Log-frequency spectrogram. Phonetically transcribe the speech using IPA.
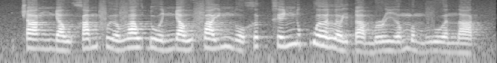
c a˧ ŋ ɲ a˨˩ w x a˧˥ m f ɨ˨˩˨ ə̯ v a˧ w ɗ u˨˩˨ ə̯ ɲ a˨˩˦ w f a˧˥ j ɲ o˨˩˨ x ə˦˥ k̚ x e˧˥ ɲ ɔ˦˥ p̚ w əː˧ l ə˨˩ j ɗ a˨˩˨ m ɹ i˨˩˦ ə̯ m ə˨˩˨ m v u˨˩ ə̯ n a˨˩ k̚

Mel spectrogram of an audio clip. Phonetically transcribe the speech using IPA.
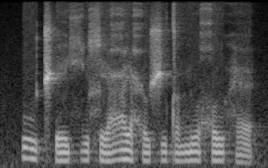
u t͡ʃʼ e ç i ɬ e ʕ e ħ u ʃ i d ɒ n u χ u h æ

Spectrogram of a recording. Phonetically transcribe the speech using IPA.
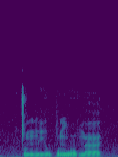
t̪ ʊ˨ ŋ m iː˨ w p ʊ˥ ŋ w o˨˩ w n̪ œː˧ t̚

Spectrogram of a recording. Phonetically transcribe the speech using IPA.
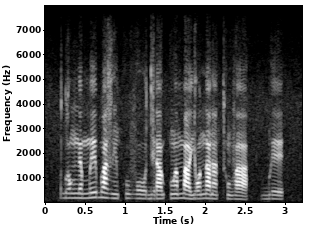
d ɔ˨ ŋ ɛ˨ m eː˦ b a˨ z ĩ˨ pʰ u˨ v oː˨ d ɪ˨ ɾ a˦˨ kʷ ã˦ m a˨ j ɔ˦ n a˨ ɾ ã˨ tʰ ũ˨ v a˨ | b e˨

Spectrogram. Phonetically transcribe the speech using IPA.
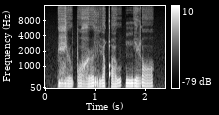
vʲ ə˞˨˩˦ u̯ p ɔ˩˧˩ ɣ ə˞˩˥ r y˩˧˩ qʼ u˩˥ | ŋ i˨˩˦ ɭ ɾ ɔ˩˥

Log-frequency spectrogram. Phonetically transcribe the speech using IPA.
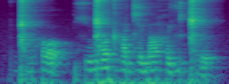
ɡ͡ǁ ʊ h ɔ | ç ɪ ŋ͡ǁ ɔ dʱ ɑ d͡ʑ ʌ j ɑ h ʌ zʲ ə ɡ͡ǁ ə˞

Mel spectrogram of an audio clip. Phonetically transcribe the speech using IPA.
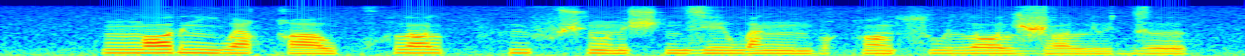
ŋ ɒ ɾ ə ŋ w e q a w kʰ l ɒ l pʰ ʉ f ʃ õ ɾ ə ʃ n z e w a ŋ m b e q ɔ̃ sʷ e l ɔ l ʐ ɒ l ʉ d ə

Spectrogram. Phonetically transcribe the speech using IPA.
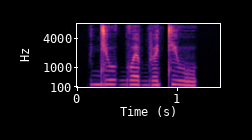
dʲ u ɡʷ ɛ b ø tʲ u

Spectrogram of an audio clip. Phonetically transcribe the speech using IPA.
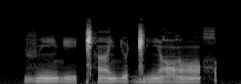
v ĩ ʎ i ǁʰ ã ʎ ʊ ɡ͡ǁ ĩ ʕ ɔ̃ χ

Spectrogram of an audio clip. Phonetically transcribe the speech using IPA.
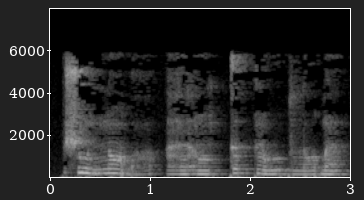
ʃ ũ˥˩ nː ɔ̃˥˩ ɓ ɔ̤˨˥ | ɦ ə˨˥ ɦ õ˨˥ kː ə˥˩ kː ə̃˥˩ w u˥˩ b lː o˨˥ ɓ ə̃˨˥

